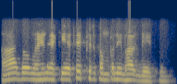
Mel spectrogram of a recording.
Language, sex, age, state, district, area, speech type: Hindi, male, 30-45, Uttar Pradesh, Ayodhya, rural, conversation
